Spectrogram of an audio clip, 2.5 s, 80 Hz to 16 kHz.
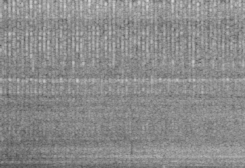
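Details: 2006 Mazda 6 GG 2.0 idling: dull knock under the running noise from worn connecting rod bearings, cylinder 1 bearings spun from oil starvation after stuck oil control rings burned 300–500 g of oil a day; fix is replacing the rod bearings.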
